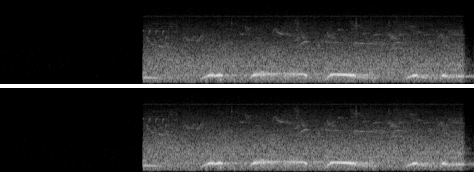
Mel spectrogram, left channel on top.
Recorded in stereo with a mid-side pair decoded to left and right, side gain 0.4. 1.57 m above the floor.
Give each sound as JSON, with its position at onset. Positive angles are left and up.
{"t": 1.4, "sound": "a bird", "azimuth_deg": 0, "distance_m": 1.0}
